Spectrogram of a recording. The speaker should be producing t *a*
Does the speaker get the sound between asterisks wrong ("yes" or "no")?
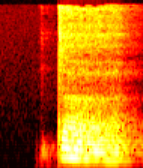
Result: no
